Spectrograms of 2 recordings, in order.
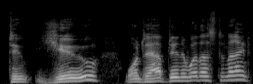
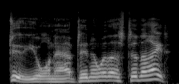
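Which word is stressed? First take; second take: you; do. First: The word "you" is stressed. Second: The word "do" is stressed. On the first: Others were asked; now it is this person's turn. "Or if the emphasis was on you" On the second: The asker is fed up with asking repeatedly. "If you put an emphasis on do"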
